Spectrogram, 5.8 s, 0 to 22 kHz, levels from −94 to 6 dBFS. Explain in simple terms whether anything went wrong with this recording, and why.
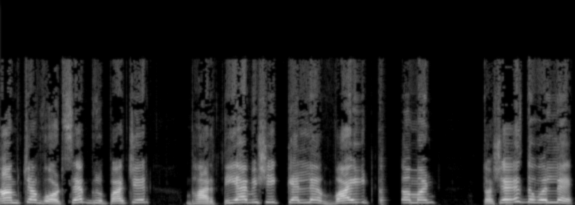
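Right after "व्हॉट्सऍप ग्रुपाचेर भारतीयांविशीं केल्ले", at 3.55 to 3.64 s, and again at 5.05 to 5.16 s, the speech briefly holds a sound too long with a slight buzz or dip. Each is a short stall from a late packet: the next piece of audio arrived late, so the last sound was stretched for about 50 and 80 ms, and nothing was lost.

From 3.81 to 4.04 s the sound turns into a fading buzz or hiss, then about 140 ms of silence, before the speech carries on where it stopped. This is a call audio freeze, likely caused by audio packets being held up on the way.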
